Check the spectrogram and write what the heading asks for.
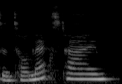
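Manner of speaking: ordinary delivery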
